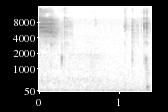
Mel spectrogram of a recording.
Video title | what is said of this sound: 🎄ASMR roleplay personal shopper - Tapping, gentle tingly triggers in cosy Christmas shop 🎄 | Looks like it's made of glass, but it's not. It's a plastic material, so it's very safe.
